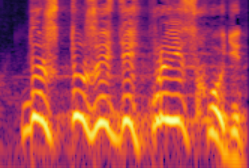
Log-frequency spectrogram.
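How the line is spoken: Exclaimed. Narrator (Russian): воскликнул Паводников

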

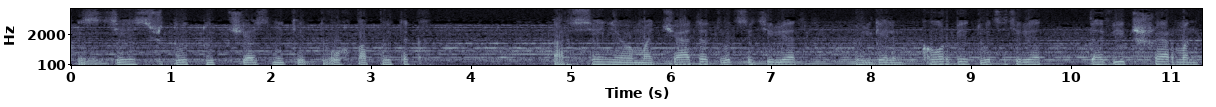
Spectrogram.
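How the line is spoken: Young woman's whispered reading. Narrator (Russian): девушка прочла шепотом

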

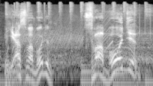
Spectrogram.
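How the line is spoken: Short laugh. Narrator (Russian): Катя схохотнул

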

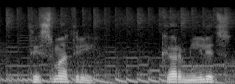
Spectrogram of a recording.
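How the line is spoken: Bewildered mutter. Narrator (Russian): растерянно пробормотал Ларионов

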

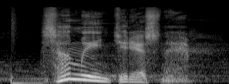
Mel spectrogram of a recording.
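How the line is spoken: Sighing. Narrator (Russian): доктор вздохнул еще раз

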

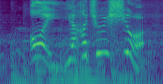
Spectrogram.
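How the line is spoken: Excited shout. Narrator (Russian): закричал Джонни

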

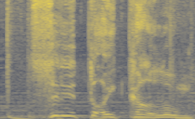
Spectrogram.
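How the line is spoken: Astonished exhale. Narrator (Russian): выдохнул стилет, разинув от удивления рот

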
